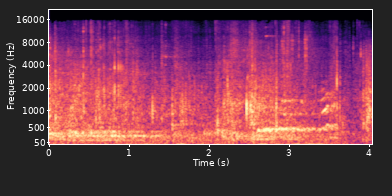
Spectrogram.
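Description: Several people talking indistinctly, with scattered footstep clicks on a hard floor.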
